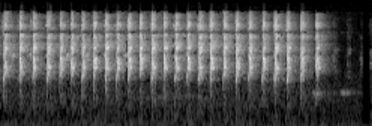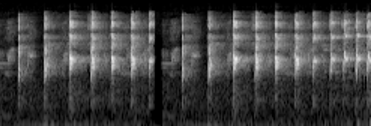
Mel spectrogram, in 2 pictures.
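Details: Lure song of a lovebird meant to prompt others to sing: a thick burst of quick grating chirps, a half-second silence, then looser, uneven chirps resuming.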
